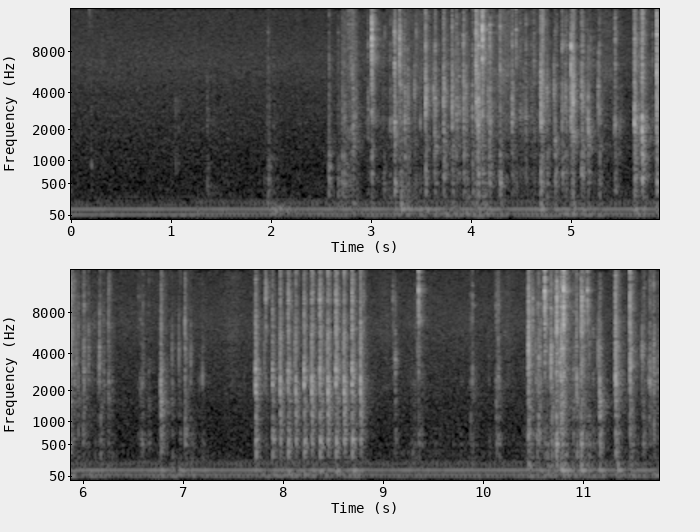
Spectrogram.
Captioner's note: typing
